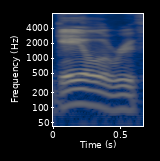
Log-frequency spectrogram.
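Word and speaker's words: Galeruth: there and out of game how do you spell that uh gail uh like gail ruth so g-a-l-e-r-u-t-h thank you so much for this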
